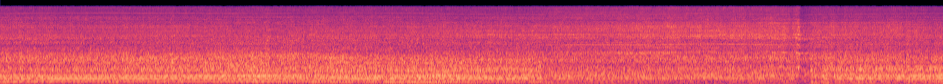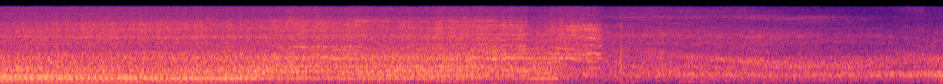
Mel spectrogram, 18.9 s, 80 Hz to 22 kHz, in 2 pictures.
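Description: Festool plunge-cut track saw running on its guide rail, cutting a 45-degree miter through a beech butcher block countertop, with a dust extractor drawing through its hose. About fifteen seconds in, the saw's steady motor note stops and the quieter steady rush of the extractor carries on.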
